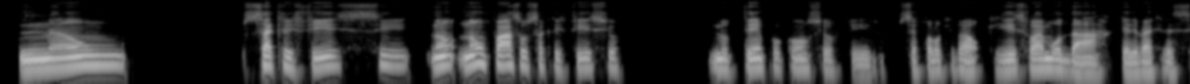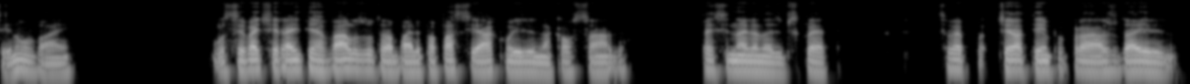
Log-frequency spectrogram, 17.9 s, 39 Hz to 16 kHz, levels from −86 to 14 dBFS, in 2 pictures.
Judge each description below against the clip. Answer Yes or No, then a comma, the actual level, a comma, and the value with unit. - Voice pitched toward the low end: Yes, low, 105 Hz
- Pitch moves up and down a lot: No, average, 3.6 semitones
